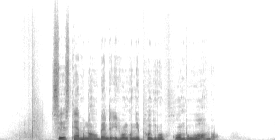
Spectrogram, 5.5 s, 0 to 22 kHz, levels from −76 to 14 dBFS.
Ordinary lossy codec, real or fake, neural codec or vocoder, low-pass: none; fake; codec, 44.1 kHz, 1.7 kbps, Pupu-Codec; none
